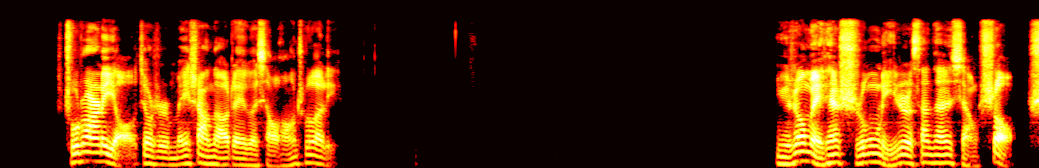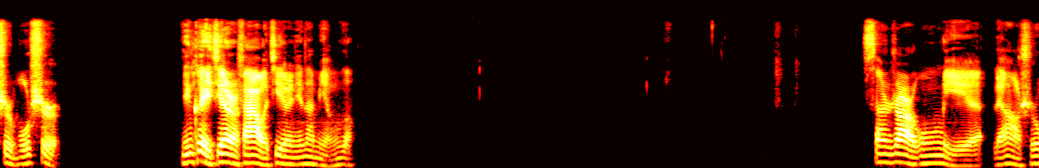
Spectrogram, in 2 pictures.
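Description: A young man speaks calmly close to a microphone, in short bursts with pauses.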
